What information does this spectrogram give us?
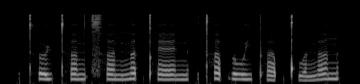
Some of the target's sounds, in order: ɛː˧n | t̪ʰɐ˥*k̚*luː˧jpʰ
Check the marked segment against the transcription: incorrect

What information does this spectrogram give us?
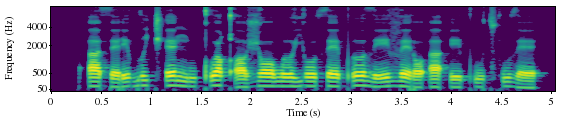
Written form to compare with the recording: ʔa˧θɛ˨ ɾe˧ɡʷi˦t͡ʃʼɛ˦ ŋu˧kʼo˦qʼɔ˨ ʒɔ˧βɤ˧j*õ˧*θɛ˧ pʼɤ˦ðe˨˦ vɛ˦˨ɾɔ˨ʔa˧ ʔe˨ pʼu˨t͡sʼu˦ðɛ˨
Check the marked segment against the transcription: incorrect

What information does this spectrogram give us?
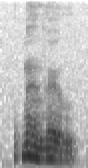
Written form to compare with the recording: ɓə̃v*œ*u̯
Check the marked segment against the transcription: correct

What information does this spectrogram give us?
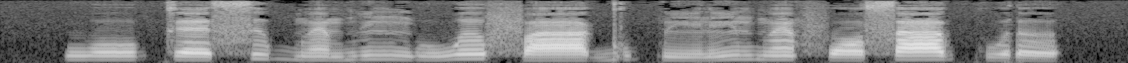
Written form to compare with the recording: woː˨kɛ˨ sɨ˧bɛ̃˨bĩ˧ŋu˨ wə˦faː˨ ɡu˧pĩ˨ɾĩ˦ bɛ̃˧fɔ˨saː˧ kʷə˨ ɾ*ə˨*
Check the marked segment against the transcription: correct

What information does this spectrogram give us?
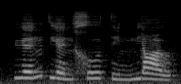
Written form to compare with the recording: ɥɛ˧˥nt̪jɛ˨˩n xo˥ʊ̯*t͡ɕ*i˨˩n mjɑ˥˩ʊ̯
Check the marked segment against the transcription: incorrect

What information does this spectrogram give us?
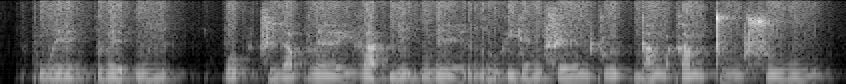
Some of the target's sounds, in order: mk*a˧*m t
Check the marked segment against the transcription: correct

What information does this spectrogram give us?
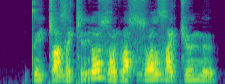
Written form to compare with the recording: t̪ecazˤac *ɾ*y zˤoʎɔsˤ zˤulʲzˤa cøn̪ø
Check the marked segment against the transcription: incorrect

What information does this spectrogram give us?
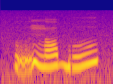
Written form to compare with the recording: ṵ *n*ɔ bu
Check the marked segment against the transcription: correct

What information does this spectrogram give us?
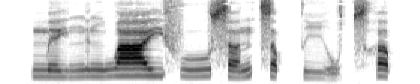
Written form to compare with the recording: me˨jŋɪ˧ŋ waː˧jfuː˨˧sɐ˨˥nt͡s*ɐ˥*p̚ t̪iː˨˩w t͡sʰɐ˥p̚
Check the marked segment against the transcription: incorrect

